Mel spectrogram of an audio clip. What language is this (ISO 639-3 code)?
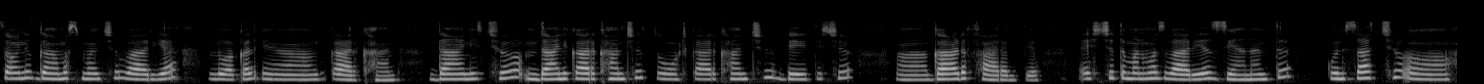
kas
